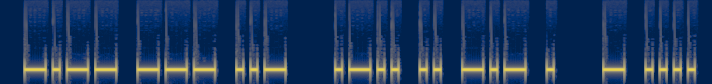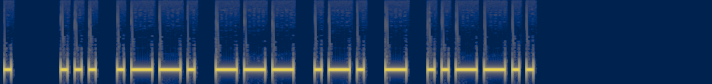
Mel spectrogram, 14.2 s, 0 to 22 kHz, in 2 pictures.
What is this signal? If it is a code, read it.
Morse code, heard as a keyed tone, about 17 wpm, 700 Hz. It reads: YOU LIKE THE SPORT?
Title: Sentences from Top 1000 Words - Review Part 4 - 17wpm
